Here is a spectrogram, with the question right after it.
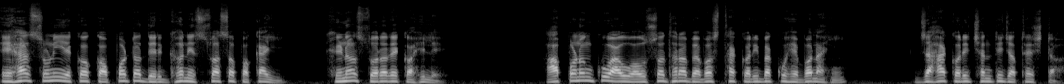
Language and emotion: Odia, neutral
